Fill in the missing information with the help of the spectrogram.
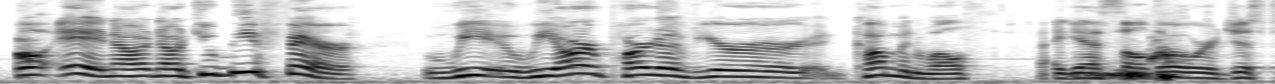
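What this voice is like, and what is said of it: Canadian accent. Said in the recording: “was that a Canadian accent?”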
